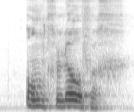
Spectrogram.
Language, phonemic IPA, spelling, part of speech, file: Dutch, /ˌɔŋɣəˈlovəx/, ongelovig, adjective, Nl-ongelovig.ogg
- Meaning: unbelieving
